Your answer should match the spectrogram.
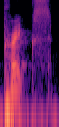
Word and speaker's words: Pricks: And yes, just to be clear, it is pronounced pricks because we're childish like that.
